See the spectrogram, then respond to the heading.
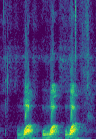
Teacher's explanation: तो आपके ओंठ और दांत, ओंठ जो हैं दंत से टकरा रहे हैं, वाह वाह बोल के देखिए ना, वाह वाह वाह। तो जब ओंठ आपके दांत से टकरा रहे हैं तो इसलिए इसको कहते हैं दंतोष्ठ व्यंजन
